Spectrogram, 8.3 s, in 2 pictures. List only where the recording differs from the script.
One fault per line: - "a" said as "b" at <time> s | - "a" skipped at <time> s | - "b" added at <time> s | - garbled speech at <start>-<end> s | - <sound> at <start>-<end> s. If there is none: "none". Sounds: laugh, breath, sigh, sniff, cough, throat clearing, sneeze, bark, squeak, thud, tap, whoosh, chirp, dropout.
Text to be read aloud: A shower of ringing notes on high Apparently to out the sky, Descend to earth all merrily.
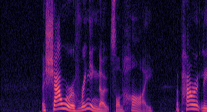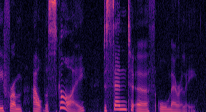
- "to" said as "from" at 4.2 s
